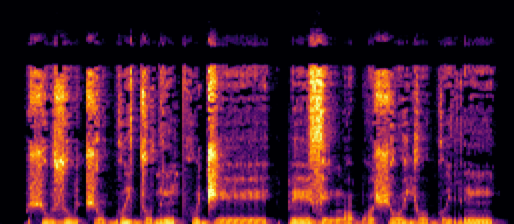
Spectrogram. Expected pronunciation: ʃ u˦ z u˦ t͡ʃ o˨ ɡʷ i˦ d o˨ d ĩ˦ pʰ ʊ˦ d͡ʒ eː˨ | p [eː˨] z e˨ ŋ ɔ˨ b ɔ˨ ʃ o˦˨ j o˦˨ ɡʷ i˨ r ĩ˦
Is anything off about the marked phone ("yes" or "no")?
yes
